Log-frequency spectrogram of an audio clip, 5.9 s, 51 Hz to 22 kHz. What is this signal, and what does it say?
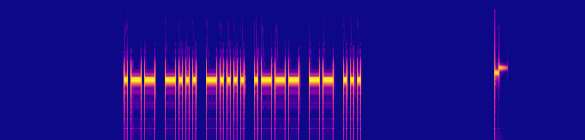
Morse code, heard as a keyed tone, about 34 wpm, 700 Hz. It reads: WB6JMS
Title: USA Call Signs Repeated 2x 35wpm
